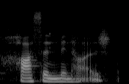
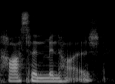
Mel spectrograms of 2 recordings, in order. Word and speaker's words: Hasan Minhaj: to pronounce his name it's like Hasan Minhaj oh I know I always think that's not manoj because it just sounds like osama Najma it's hassan min Haj oh my god not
